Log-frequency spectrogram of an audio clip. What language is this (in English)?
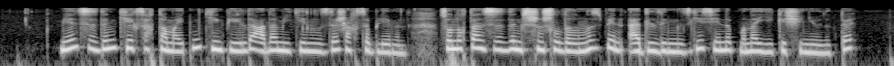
Kazakh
